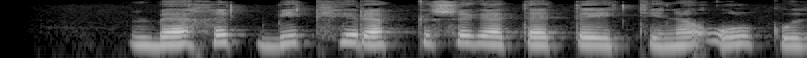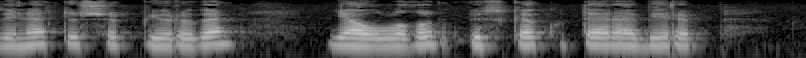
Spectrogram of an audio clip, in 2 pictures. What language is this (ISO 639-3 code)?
bak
